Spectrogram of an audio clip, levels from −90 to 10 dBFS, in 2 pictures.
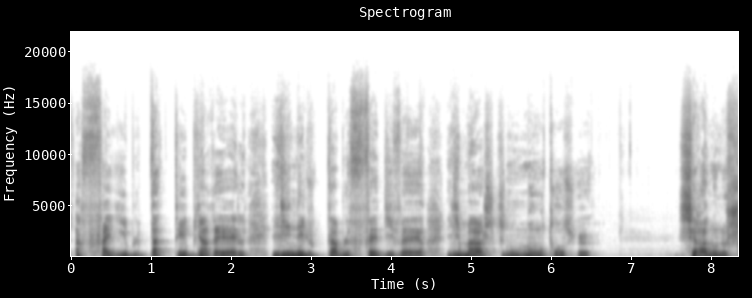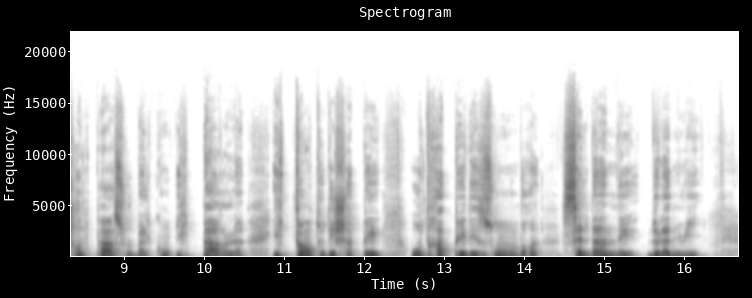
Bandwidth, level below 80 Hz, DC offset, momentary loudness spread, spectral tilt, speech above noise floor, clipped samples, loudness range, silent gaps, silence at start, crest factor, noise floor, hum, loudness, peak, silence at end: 17 kHz; -52 dBFS; under 0.1%; 13 LU; -5.5 dB/octave; 39 dB; under 0.1%; 4 LU; none; 0.05 s; 20 dB; -67 dBFS; none; -29 LUFS; -8 dBFS; 0.1 s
